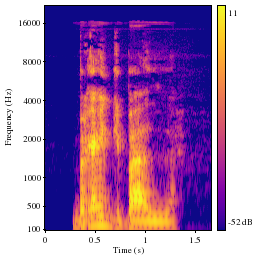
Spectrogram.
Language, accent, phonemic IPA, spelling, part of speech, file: French, Canada, /bʁɛ̃ɡ.bal/, bringuebales, verb, LL-Q150 (fra)-bringuebales.wav
- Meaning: second-person singular present indicative/subjunctive of bringuebaler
